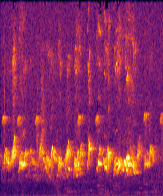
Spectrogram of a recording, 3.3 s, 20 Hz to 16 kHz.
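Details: Red-whiskered bulbul used as a decoy for trapping, recorded 16 October 2016: busy overlapping chirps and warbled notes, with a steady high ticking repeated about three times a second in the background.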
